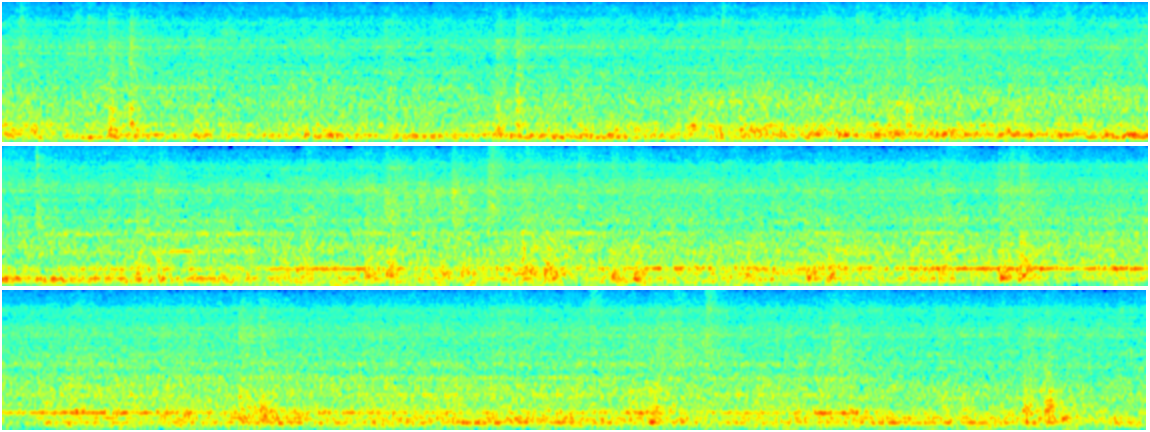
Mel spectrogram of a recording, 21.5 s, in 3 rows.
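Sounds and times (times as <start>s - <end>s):
French tram starting heard from interior: 0.0s - 21.4s.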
